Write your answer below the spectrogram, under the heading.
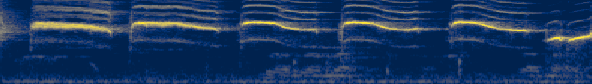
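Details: Hwamei delivering loud, clear, long whistled notes, each slightly falling, repeated about every half second, ending in a short rising phrase.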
